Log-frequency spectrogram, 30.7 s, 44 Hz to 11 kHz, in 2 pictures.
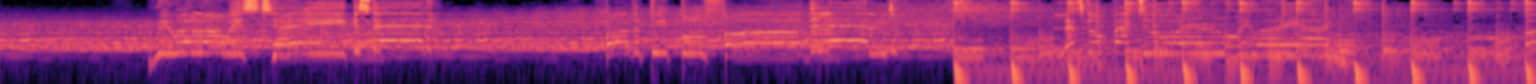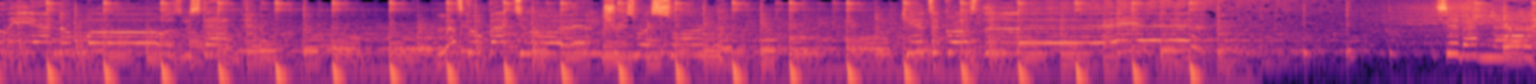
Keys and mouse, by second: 1.6 shift+click, 3.0 ctrl+-, 3.8 middle click, 10.2 Tab, 11.4 Tab, 12.5 click, 12.9 middle click, 15.1 1, 16.3 click, 20.0 Tab, 21.4 Tab, 21.9 click, 30.6 Delete.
